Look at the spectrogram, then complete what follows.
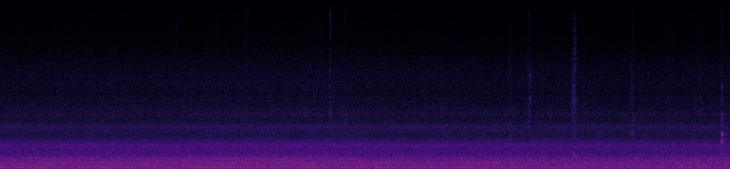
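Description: Steady, fairly heavy rain: an even rushing hiss, with a few faint clicks near the end.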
